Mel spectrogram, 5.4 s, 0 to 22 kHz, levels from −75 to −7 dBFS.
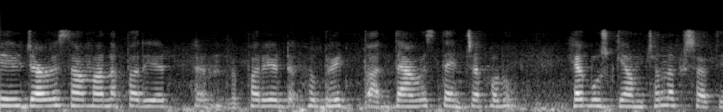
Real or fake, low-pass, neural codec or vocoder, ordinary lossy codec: fake; 7.2 kHz; codec, 24 kHz, 0.9 kbps, WavTokenizer, small release; none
